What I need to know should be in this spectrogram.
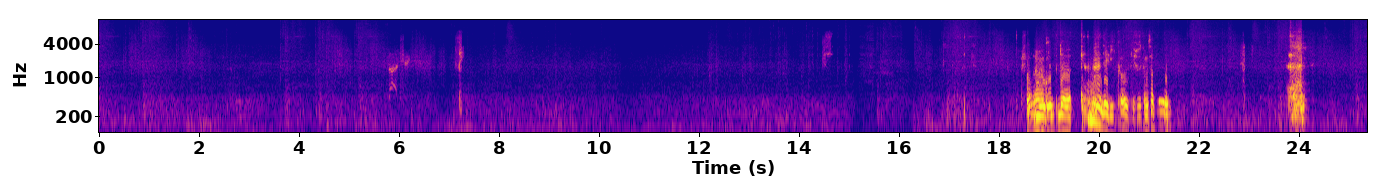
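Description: Explosions and gunfire from a battle game crackle and boom.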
